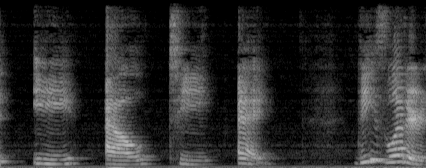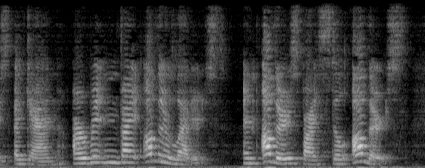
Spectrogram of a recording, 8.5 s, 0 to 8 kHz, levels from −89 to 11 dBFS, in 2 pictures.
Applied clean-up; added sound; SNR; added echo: none; none; none; reverberation time 0.2 s.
